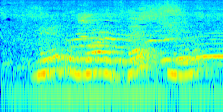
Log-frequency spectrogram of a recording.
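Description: A young girl speaking into a handheld microphone through a church PA, her high voice starting after a short pause. A steady low electrical hum runs underneath.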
